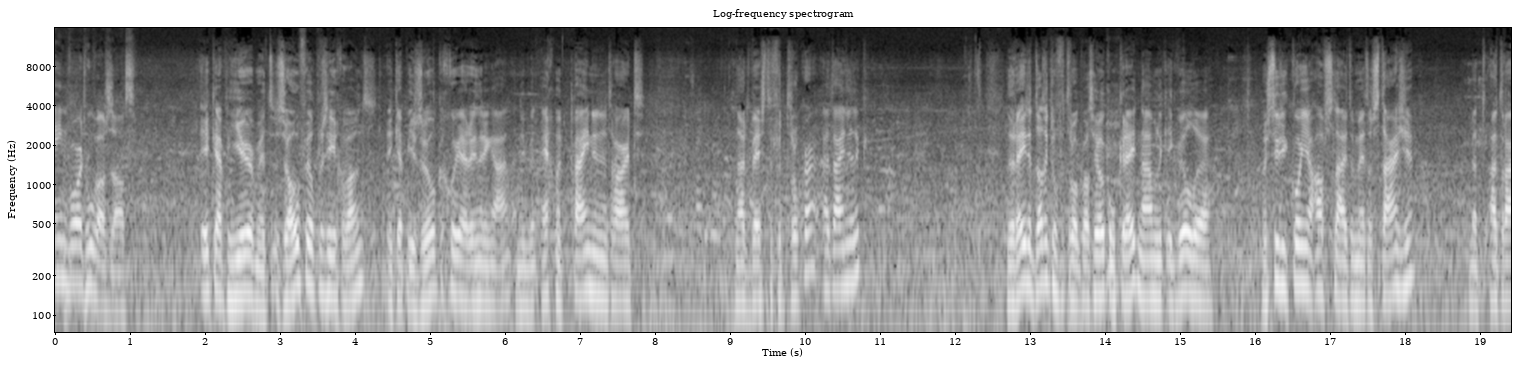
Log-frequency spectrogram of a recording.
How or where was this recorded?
outdoors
